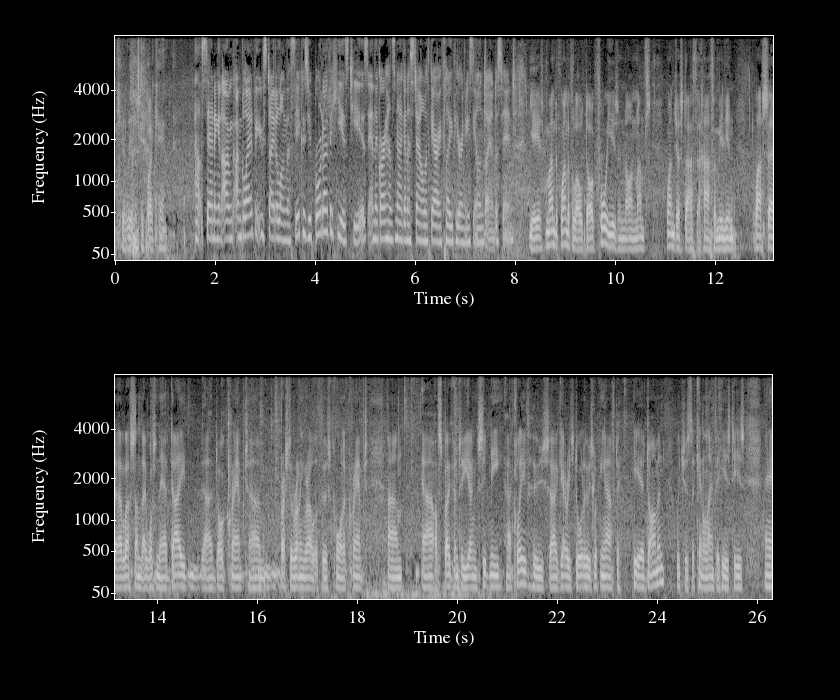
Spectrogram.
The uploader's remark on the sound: Broadcasting live from the Silver Collar.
